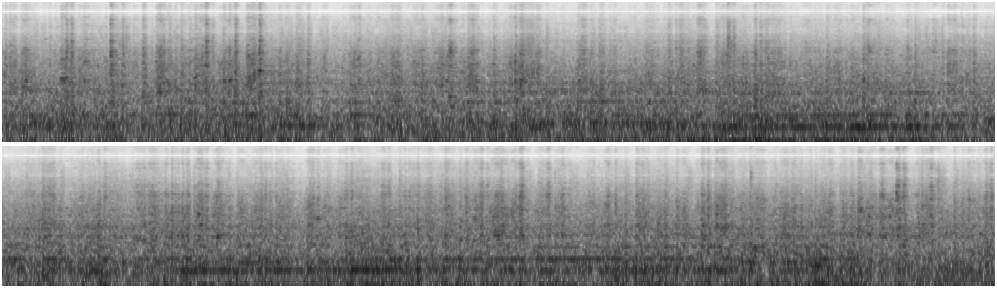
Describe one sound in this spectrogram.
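A bus engine hums and drones steadily.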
